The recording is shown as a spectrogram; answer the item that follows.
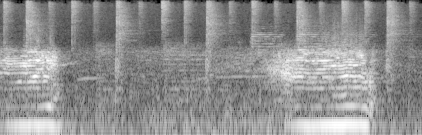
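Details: Humpback whales talking to each other in a recording played during a whale-watching trip to Washington State and Alaska: two deep, level moans about three seconds apart, each topped by a fanning sweep of higher overtones.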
